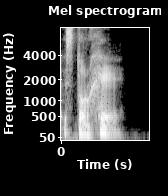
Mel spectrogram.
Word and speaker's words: storge: Los griegos llamaban a este amor storge, dos sílabas, y la G es fuerte.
